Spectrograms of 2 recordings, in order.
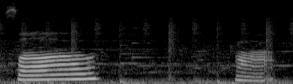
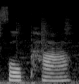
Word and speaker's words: faux pas: Wait, I have to search how to pronounce that word. I can't. I have to know. Google. Faux pas.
